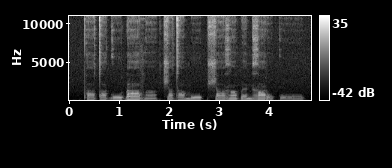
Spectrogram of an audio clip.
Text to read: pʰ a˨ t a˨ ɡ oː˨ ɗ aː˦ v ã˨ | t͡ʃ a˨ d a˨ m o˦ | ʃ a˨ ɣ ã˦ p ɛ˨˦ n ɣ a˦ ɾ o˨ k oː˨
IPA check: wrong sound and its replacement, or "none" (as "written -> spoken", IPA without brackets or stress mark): none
